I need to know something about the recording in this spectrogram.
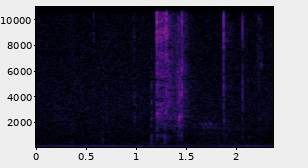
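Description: Near silence with a faint steady low hum, broken by a few faint clicks of plastic nail-swatch sticks being handled, about a second in and again near the end.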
